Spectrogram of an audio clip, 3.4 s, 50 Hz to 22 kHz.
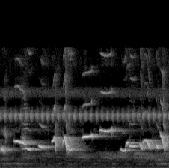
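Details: Sri Lankan morning recording at 4 am of an Oriental magpie-robin: sweet whistled notes, some long and level, some sharply falling, in a continuous varied phrase over a constant high tone.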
